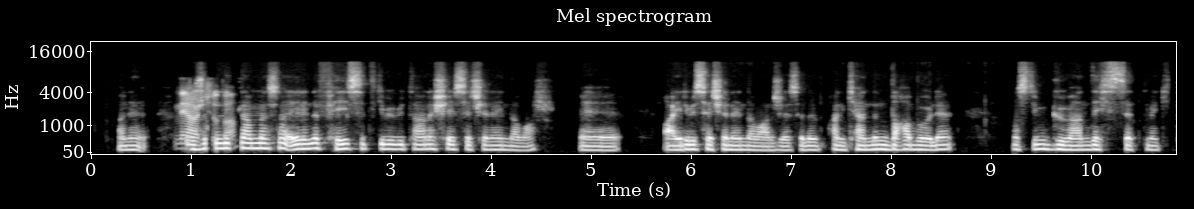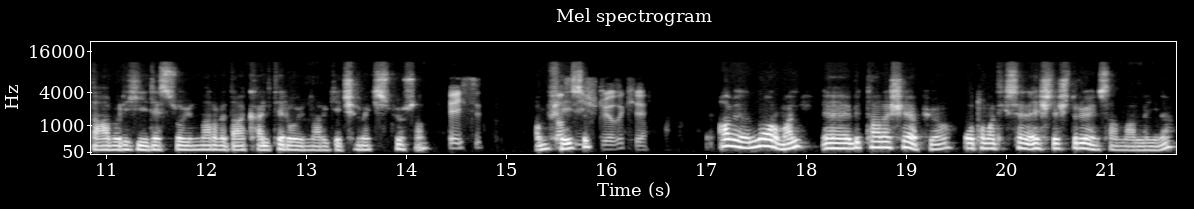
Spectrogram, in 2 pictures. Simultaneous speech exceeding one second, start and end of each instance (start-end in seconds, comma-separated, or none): none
